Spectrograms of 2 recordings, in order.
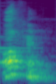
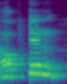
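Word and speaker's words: often: প্রায়, প্রায়, প্রায়, প্রায়, অফেন, OATEN, আমরা অফটেন এটা বলতে পারি, কিন্তু না, এখানে টিটা হলো সাইলেন্ট লেটার।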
